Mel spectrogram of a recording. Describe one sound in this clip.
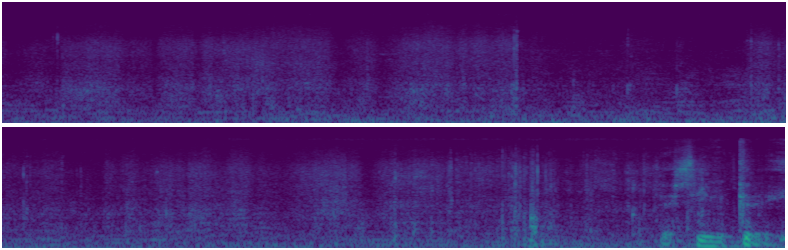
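A leather bag rustles as it is rummaged through.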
